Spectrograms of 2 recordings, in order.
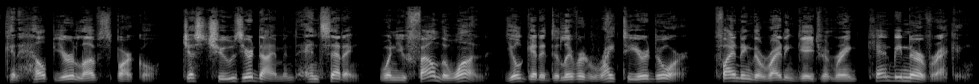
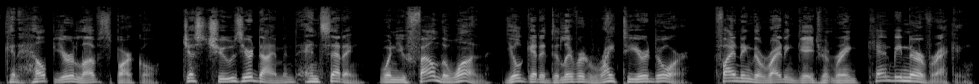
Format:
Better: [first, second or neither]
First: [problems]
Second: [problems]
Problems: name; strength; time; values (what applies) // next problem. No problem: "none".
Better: second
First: thin; somewhat; fading below 300 Hz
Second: none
